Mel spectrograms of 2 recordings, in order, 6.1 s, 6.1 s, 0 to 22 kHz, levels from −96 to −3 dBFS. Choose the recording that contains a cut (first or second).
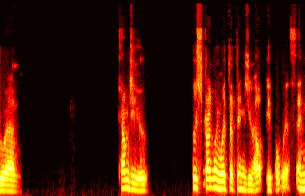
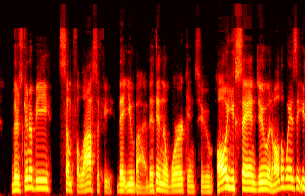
second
